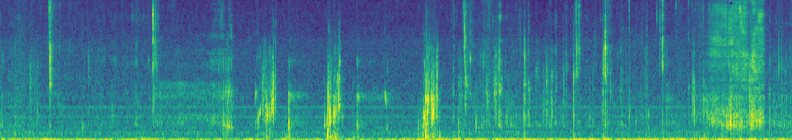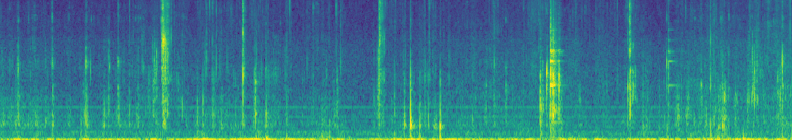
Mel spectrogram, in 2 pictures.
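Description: Close-miked chewing and biting of braised ox knee held in gloved hands: wet mouth sounds with many short clicks. About eleven seconds in there is a longer wet sucking sound.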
